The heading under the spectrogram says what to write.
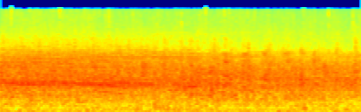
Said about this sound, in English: I mean, people have been laughing, cheering, applauding. Kids have liked it.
